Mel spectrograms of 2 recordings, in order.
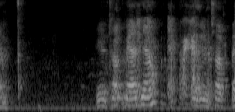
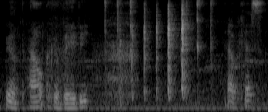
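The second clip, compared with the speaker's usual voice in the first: much softer, coaxing a sulking pet; soft teasing; 7 semitones lower, 9 dB quieter, faster than usual. Real, not acted. Owner coaxing her sulking parrot into a kiss, soft and teasing.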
